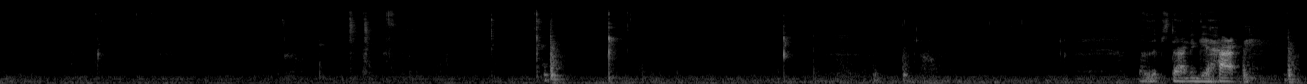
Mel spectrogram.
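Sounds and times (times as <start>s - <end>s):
chewing with mouth clicks: 0.0s - 1.6s, 2.6s - 6.4s, 9.0s - 10.8s
lip smacks: 0.6s - 1.6s, 2.8s - 6.4s, 7.7s - 8.1s.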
